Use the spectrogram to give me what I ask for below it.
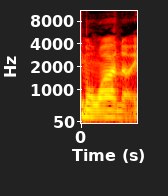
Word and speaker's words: Moana: There's one movie in the park in Hamlin Park, which is in East Aurora, and they're showing Moana. That's how you say it, right? – Moana, yes. Moana.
